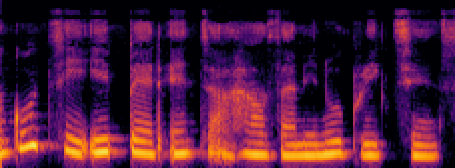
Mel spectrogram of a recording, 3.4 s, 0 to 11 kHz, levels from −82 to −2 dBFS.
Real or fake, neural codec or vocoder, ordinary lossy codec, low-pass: fake; codec, 24 kHz, 0.9 kbps, WavTokenizer, medium speech release version 2; none; 9.9 kHz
